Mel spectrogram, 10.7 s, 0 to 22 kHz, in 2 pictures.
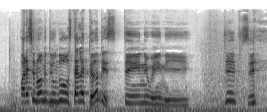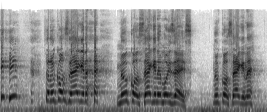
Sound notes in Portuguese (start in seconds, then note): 5.0 risos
